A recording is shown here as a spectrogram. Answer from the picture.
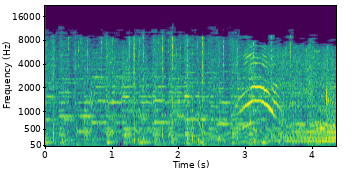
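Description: Cartoon horse galloping away: clip-clop hoofbeat effects over orchestral background music, with a short whinny that rises and falls in pitch about three seconds in.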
